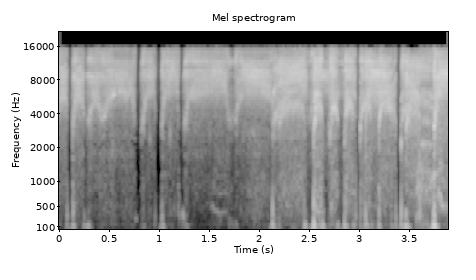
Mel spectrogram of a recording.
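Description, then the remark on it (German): A voice makes a long, steady hissing sound, imitating someone peeing. The hiss runs for about four seconds with a few brief breaks and no words. “Leute, macht euch frei, geht auf die Toilette, ich mache für euch kurz das Geräusch, dann könnt ihr einfach richtig schön Wasser lassen.”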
